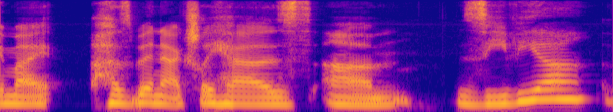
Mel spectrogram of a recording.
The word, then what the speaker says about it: Zevia: husband actually has um zevia that's how you say it like the stevia soda because he's tried to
